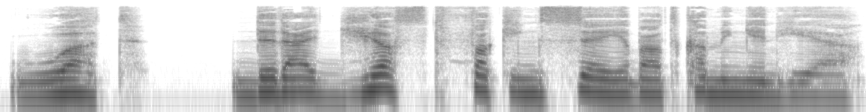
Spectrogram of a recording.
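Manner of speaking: low, emphatic, word-by-word demand; furious scolding. A narrator's reading. Mother repeating her demand to silent Belle, furious scolding. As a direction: spell out the demand with contained fury.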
